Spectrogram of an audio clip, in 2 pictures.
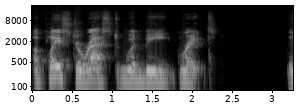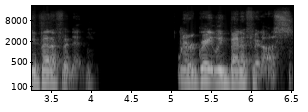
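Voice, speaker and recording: In a raspy, put-on character voice with a fairly high pitch, a man speaks at a fairly slow pace. He leaves long, frequent pauses. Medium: actual play.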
